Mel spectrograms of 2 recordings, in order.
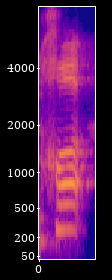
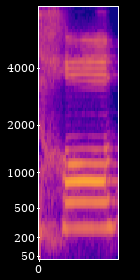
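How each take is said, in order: First: The syllable is cut off with a glottal stop. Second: The syllable is raised and left open. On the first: The speaker calls it wrong. "bukan kho" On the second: The speaker calls it right. "tapi kho, naik"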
